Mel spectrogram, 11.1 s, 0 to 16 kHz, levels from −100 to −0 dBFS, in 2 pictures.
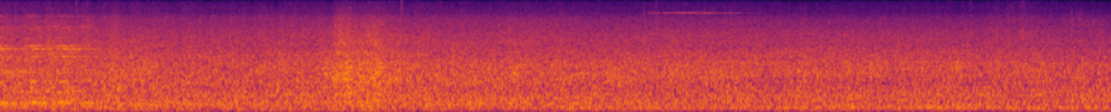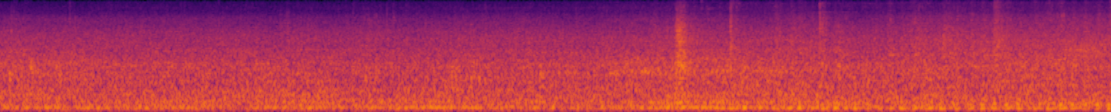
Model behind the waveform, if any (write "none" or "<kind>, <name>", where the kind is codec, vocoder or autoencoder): none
